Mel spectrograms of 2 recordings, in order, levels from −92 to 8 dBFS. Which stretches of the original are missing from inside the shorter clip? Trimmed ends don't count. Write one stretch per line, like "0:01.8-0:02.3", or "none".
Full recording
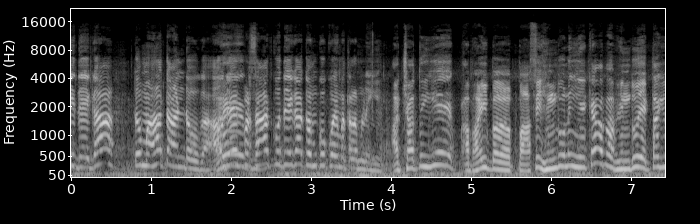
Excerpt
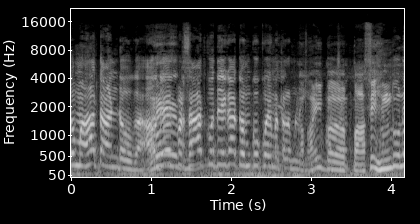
0:03.8-0:05.1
